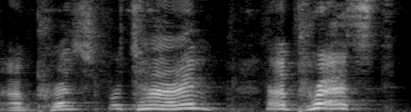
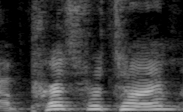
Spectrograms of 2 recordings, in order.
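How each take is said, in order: First: Higher, slower, louder each time; rising urgency. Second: Said in the usual way. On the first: Real, not acted. Hurried host stressing he's short on time, more urgent. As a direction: press the point home, more urgent. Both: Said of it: "repeats line, building".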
